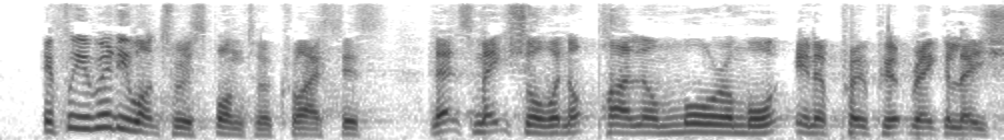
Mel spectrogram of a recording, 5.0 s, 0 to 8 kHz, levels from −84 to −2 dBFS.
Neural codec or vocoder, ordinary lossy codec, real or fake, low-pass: vocoder, 44.1 kHz, 128 mel bands every 256 samples, BigVGAN v2; none; fake; 7.2 kHz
